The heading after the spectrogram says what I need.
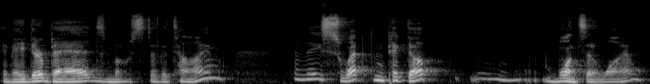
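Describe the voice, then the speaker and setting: A storybook reader giving an expressive children's read-aloud, leaning on key words with drawn-out emphasis. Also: medium pitch.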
